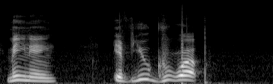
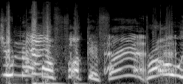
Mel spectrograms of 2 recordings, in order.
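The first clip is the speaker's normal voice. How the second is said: higher and louder, hammed-up indignation; retold angry yell; 12 semitones higher, 7 dB louder than usual. Comic to the Facebook stranger at the back door, mock angry yell. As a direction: bark it back like you're fed up.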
